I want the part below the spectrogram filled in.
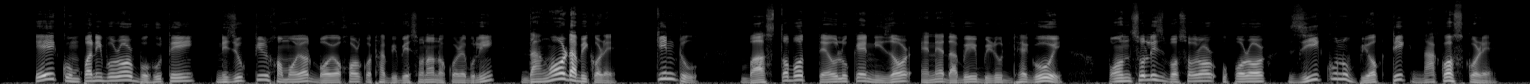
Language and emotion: Assamese, disgusted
